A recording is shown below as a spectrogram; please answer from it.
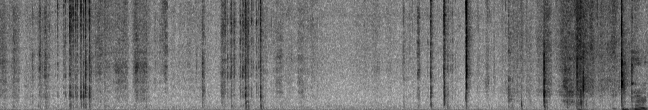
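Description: Scissors cutting through a piece of lace: faint, scattered sharp snips, coming closer together near the end.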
